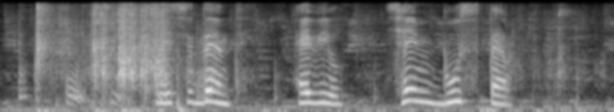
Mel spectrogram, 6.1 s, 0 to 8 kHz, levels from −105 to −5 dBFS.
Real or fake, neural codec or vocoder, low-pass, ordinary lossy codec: real; none; 7.2 kHz; none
